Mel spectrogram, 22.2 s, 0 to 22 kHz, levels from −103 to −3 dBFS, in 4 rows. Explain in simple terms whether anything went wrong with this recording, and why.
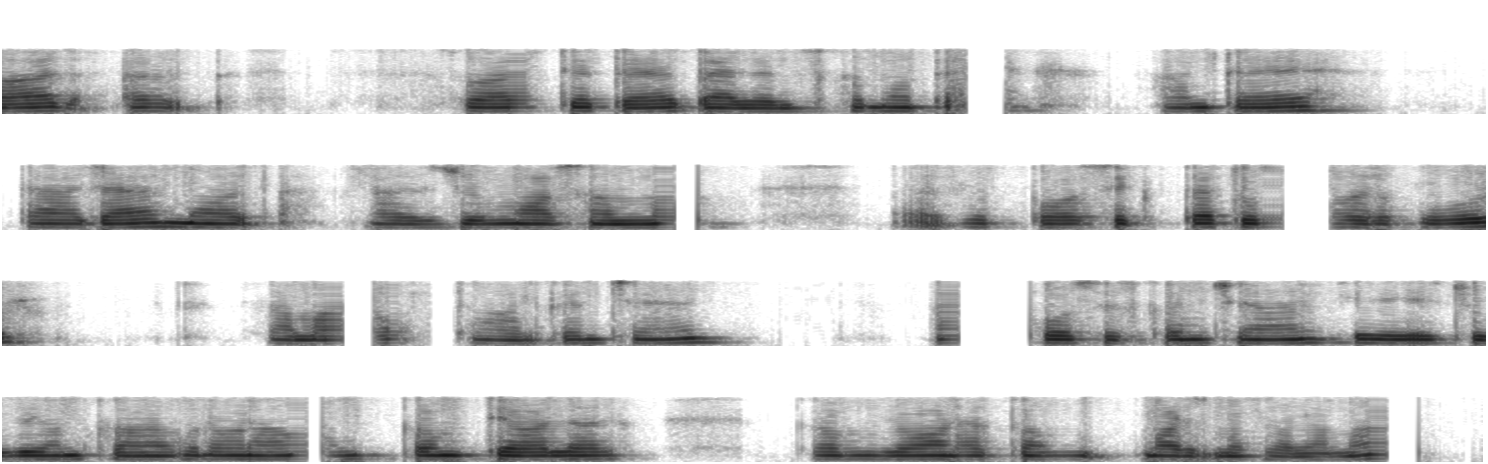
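G.723.1 codec, throughout: this early internet-phone codec squeezes the speech hard and cuts everything above 4 kHz, so voices sound muffled and hoarse and consonants blur.

VoIP packet loss concealed by the speech codec, at 1.91, 3.56, 8.03, 10.31, 12.35, 14.66, 17.78 and 21.83 s: chunks of sound went missing, and the decoder filled each gap by guessing from what came just before. That guess comes out as a fading buzzy or noisy smear, and the speech stays weak for a short while afterwards.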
